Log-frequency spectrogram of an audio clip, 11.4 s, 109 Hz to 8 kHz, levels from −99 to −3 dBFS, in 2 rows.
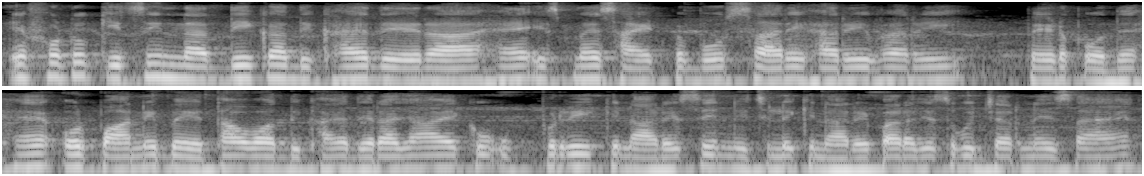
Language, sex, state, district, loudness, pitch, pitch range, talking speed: Hindi, male, Uttar Pradesh, Etah, -24 LUFS, 140 Hz, 135-150 Hz, 215 wpm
